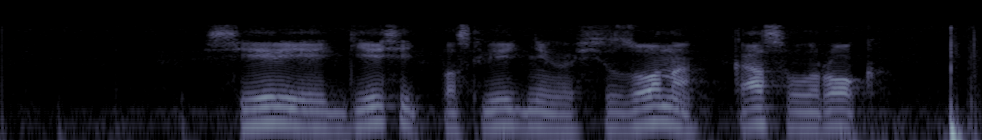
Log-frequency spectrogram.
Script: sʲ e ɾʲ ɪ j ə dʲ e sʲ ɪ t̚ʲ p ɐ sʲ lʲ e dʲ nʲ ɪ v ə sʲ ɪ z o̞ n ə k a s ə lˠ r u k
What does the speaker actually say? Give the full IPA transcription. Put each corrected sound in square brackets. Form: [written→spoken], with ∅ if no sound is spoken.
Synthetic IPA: sʲ e ɾʲ ɪ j ə dʲ e sʲ ɪ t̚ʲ p ɐ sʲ lʲ e dʲ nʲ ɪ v ə sʲ ɪ z o̞ n ə k a s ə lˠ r [u→o] k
